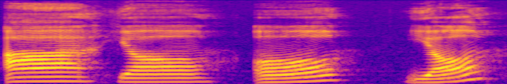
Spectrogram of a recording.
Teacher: when they add that extra line, it just adds like a Y sound to it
